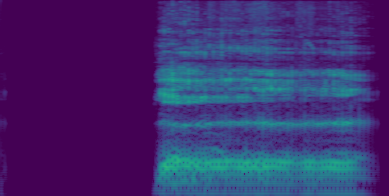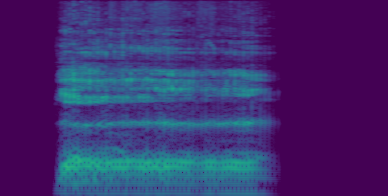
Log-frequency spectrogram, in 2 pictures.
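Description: Musk ox calling: two long, low, steady calls of about two seconds each, the first starting about a second and a half in and the second about a second after the first ends.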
